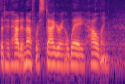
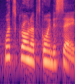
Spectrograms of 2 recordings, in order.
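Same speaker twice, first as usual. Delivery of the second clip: slow, louder fretful cry; anxious cry; 4 semitones higher, 8 dB louder than usual. A narrator's reading. Piggy cries out in dismay at the chaos. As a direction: wail it out in worry. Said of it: "cried Piggy again".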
